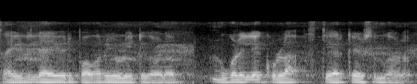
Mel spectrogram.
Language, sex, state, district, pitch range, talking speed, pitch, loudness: Malayalam, male, Kerala, Kollam, 95-105 Hz, 115 wpm, 100 Hz, -14 LUFS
